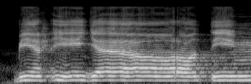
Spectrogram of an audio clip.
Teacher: Idgham itu masuk kemudian gunnah mendengung. Jadi bunyi taknya atau bunyi harakat taknya dimasukkan ke mim sambil mendengung serta dipanjangkan. Bihijaratim, dipanjangkan dan mendengung. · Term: idgham bi gunnah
